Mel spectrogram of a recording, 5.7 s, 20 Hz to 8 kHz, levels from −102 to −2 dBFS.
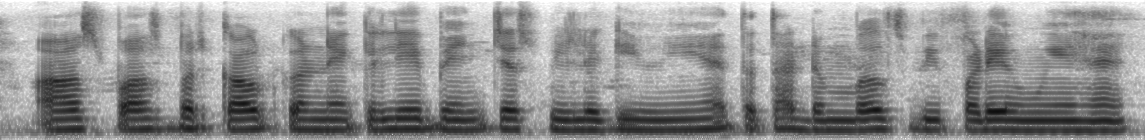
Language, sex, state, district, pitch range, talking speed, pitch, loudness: Hindi, female, Uttar Pradesh, Jalaun, 165-175 Hz, 180 wpm, 170 Hz, -18 LUFS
